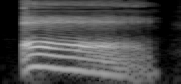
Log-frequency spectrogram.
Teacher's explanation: the sound that you will have to produce is eh. So it's really open. I mean, the sound is really open, and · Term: accent grave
